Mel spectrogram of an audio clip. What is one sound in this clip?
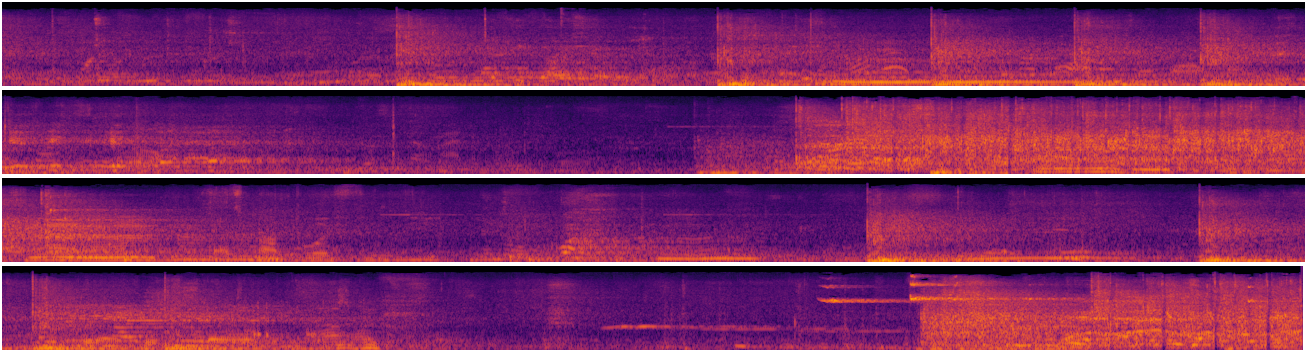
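A crowd of spectators talks and cheers close by in a large echoing gym.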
